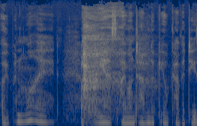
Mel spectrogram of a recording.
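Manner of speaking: soft whisper spoken right into the mic. Imitating an ASMR video of a dentist: imitating ASMR whisper. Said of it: "it's because it's, like, a, a whisper".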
